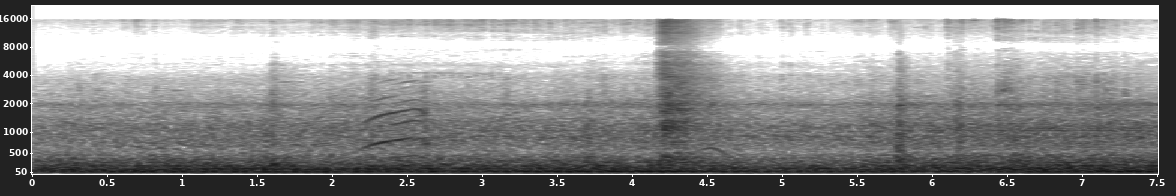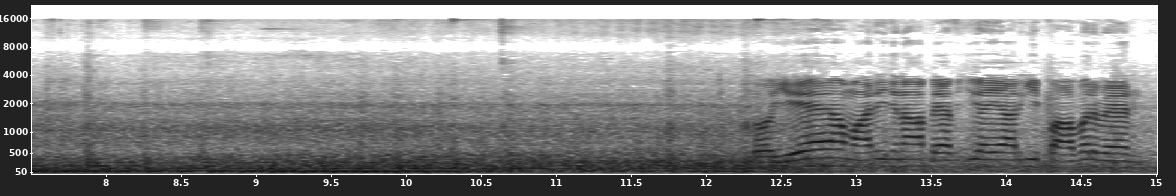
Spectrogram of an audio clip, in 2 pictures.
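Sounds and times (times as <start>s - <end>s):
locomotive diesel engine rumble: 0.0s - 15.0s
short hiss: 4.2s - 4.7s.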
